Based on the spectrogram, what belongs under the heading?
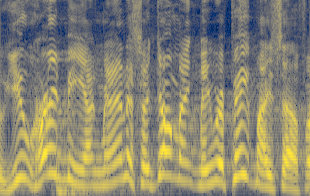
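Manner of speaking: high, loud exasperated mom; yelling mother. Retold or imitated. Mother to young man who claims not to hear, exasperated yelling. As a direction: holler it like a fed-up mother. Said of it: "we could hear her yelling at us".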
